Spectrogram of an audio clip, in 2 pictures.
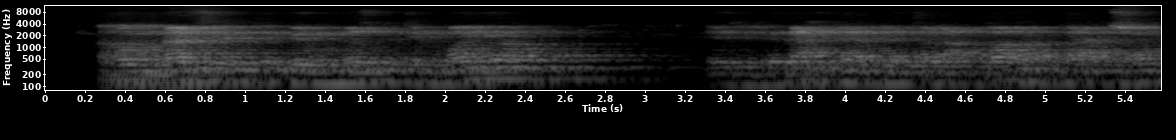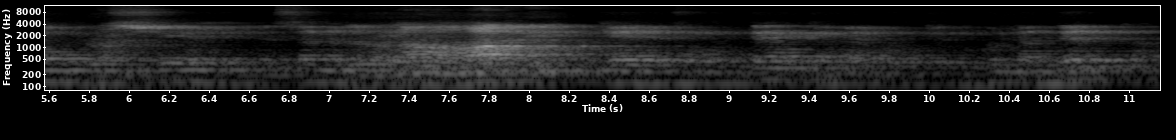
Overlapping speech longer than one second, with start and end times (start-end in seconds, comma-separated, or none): none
